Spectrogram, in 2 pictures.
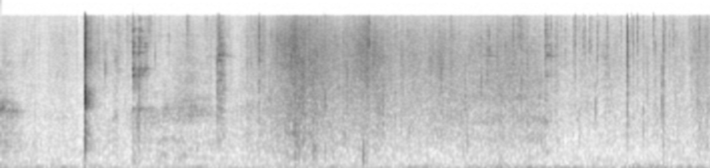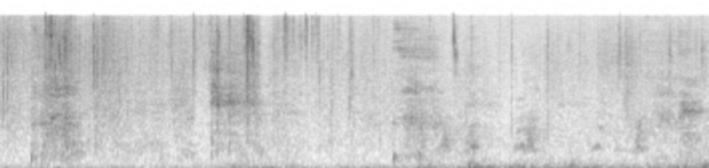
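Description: Wire being wrapped and pulled tight around a bundle of cut twigs to bind a broom: twigs rustling and creaking, wire scraping and clinking. There is one sharp click about a second in.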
